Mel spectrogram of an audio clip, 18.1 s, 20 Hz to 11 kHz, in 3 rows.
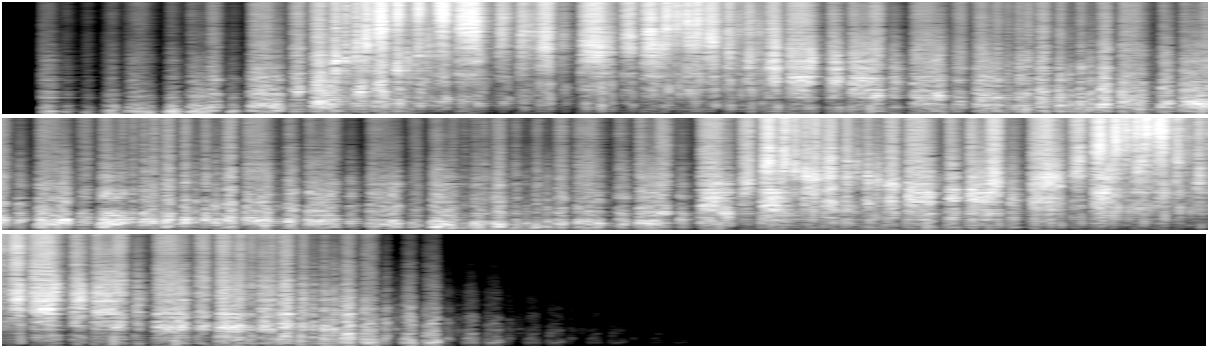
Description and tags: psy glitch noise
Flanger with fast delayed white noise and modulated cut off. 145 bpm
glitch, goa, lead, noise, psy, psychedelic, trance, white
